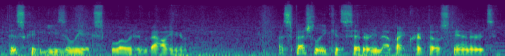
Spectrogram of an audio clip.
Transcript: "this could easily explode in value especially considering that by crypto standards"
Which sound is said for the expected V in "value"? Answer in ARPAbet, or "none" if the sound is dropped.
V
